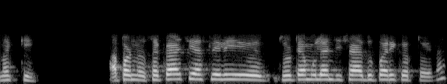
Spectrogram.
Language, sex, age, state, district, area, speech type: Marathi, female, 45-60, Maharashtra, Nanded, rural, conversation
